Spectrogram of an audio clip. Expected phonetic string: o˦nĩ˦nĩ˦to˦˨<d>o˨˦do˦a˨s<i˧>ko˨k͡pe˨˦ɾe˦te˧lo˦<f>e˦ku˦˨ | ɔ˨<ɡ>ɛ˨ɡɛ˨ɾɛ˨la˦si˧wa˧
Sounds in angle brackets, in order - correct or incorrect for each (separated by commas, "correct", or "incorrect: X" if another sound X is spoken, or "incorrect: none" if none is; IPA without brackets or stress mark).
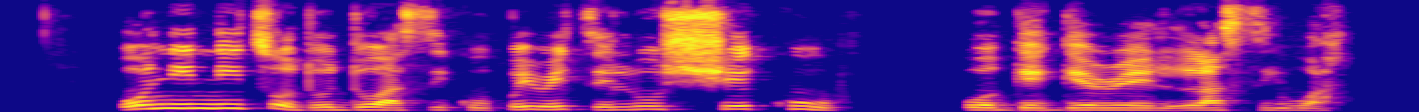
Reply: correct, correct, incorrect: ʃ, correct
